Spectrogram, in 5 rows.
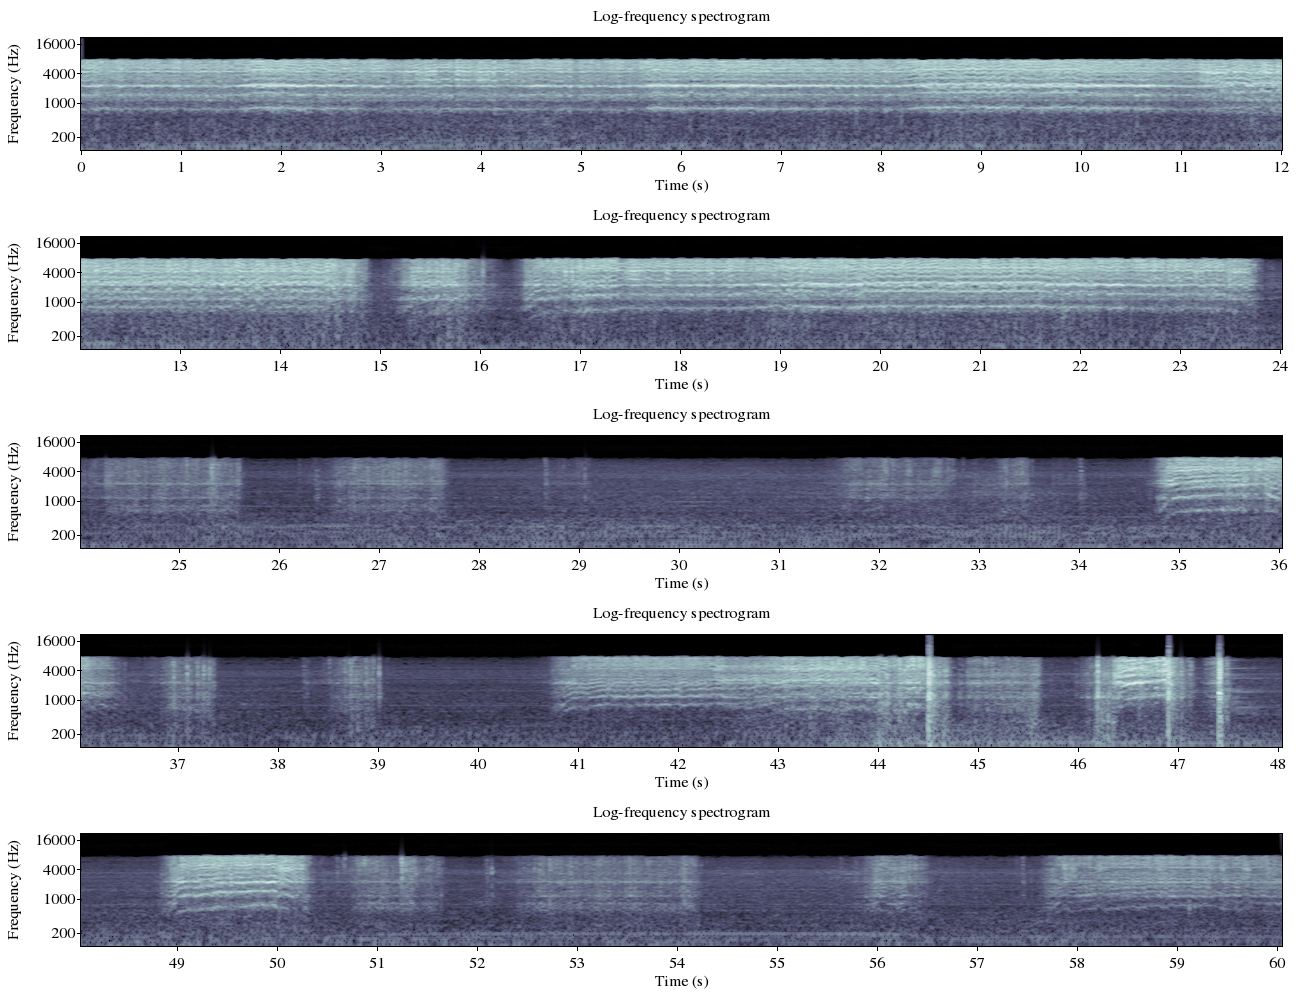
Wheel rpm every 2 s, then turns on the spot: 200, 200, 200, 200, 200, 200, 190, 120, 120, 200, 200, 170, 40, 20, 0, 10, 20, 80, 30, 10, 50, 130, 70, 80, 70, 40, 20, 10, 20, 80.
24-28 32-34 36-38 44-46 50-56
